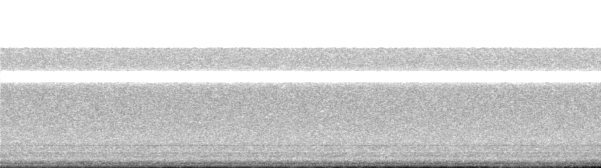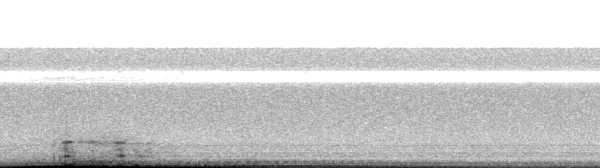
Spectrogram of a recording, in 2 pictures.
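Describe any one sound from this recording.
A pickup truck passes by on the road, rumbling loudly and fading away.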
